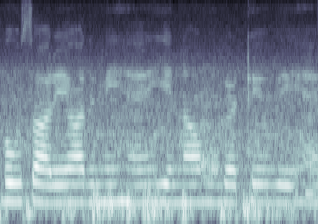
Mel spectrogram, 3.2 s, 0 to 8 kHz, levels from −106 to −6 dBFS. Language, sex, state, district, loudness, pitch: Hindi, female, Haryana, Charkhi Dadri, -17 LUFS, 200 Hz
